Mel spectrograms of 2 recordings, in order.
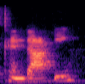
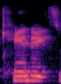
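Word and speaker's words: Kandake: It does derive from there, but the original context of the word is Kandaki. Okay. But I feel like Candace rolls off the tongue a little easier. And American people, we can pronounce that a little bit better.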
